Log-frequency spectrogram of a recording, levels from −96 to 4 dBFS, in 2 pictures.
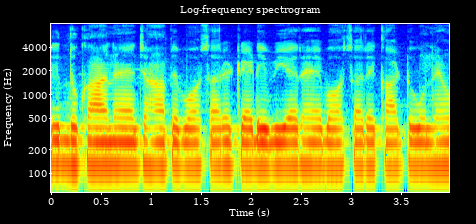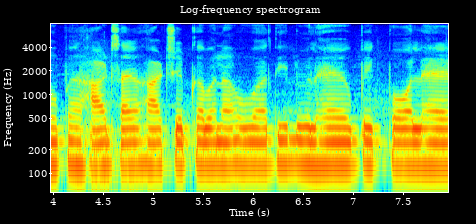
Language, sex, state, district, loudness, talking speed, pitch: Hindi, male, Bihar, West Champaran, -18 LUFS, 205 wpm, 125 Hz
